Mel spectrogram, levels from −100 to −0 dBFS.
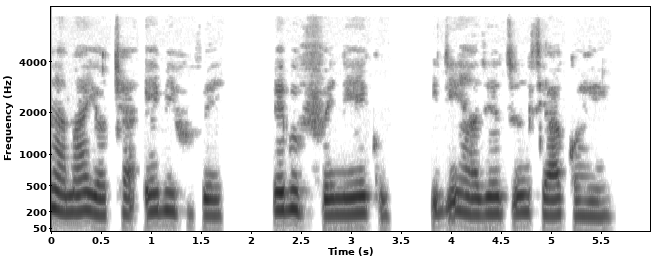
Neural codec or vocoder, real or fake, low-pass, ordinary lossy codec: none; real; 7.2 kHz; none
